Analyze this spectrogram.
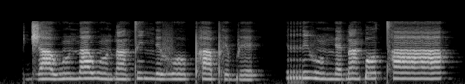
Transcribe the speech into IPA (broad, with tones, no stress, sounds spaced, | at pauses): d͡ʒ aː˨ w ũ˨ n a˦ w ũ˨ ɗ ã˨ t i˦ ŋ ɪ˨ v oː˨ pʰ a˦ pʰ ɪ˨ b ɪ˨ | r i˦ β ũ˨ ŋ ɛ˨ ɗ ã˦ k͡p ɔ˦ tʰ aː˦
